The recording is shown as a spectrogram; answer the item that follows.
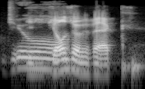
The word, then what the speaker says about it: Djulbegovic: Djulbegovic. Yeah. Djulbegovic. There's a G there. Is the D silent? I'm guessing the D is silent.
